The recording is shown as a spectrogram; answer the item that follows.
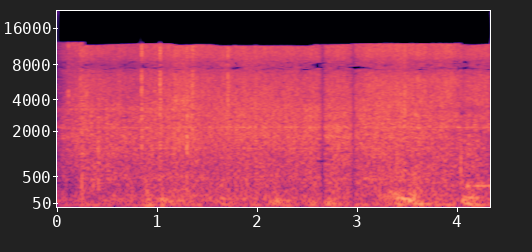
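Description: Steady, even rushing noise filling the audio line, with a few faint low thumps, and no speech.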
